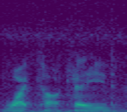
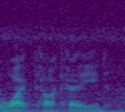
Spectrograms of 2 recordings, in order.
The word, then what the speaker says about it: White Cockade: the british uh played the white cockade or white kakad however you don't pronounce it but i think white cockade is usually how we say it anyhow uh there may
